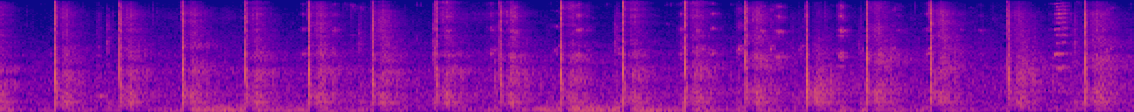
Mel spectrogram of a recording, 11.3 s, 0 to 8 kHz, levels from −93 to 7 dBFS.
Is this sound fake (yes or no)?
no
